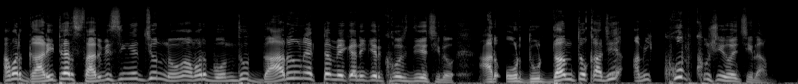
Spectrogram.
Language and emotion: Bengali, happy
